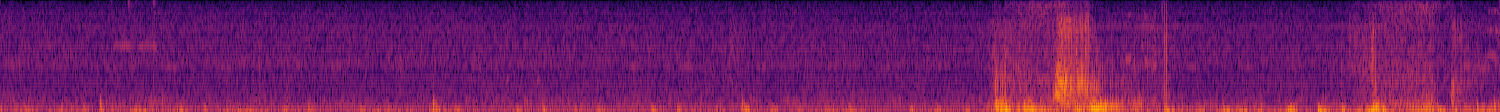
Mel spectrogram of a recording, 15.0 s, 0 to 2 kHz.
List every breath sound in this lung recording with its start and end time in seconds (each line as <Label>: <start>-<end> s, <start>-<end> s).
Inhalation: 9.89-10.57 s, 13.66-14.53 s
Exhalation: 10.57-11.73 s
Rhonchi: 9.91-10.53 s, 10.57-11.73 s, 13.66-14.53 s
